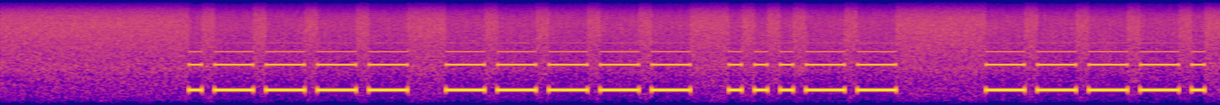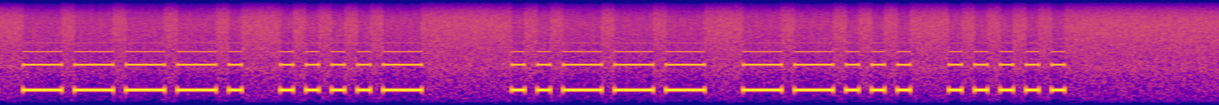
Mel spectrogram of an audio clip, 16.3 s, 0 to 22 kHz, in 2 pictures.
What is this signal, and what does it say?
Morse code, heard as a keyed tone, machine-sent, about 14 wpm, 580 Hz. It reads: 103 994 275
